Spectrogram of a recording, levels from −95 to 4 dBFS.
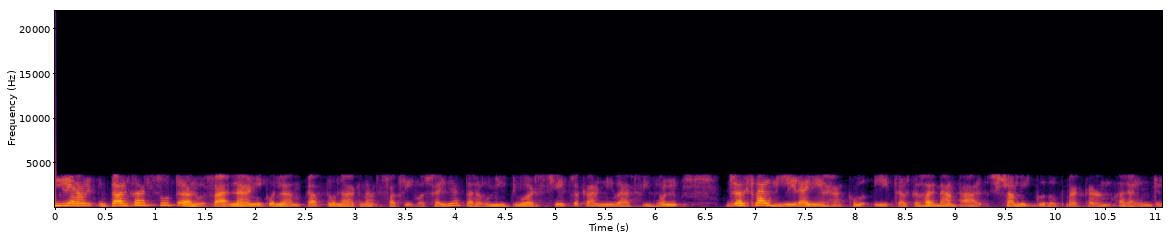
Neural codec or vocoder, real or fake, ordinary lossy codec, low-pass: codec, 24 kHz, 1.5 kbps, HILCodec; fake; none; 3.6 kHz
